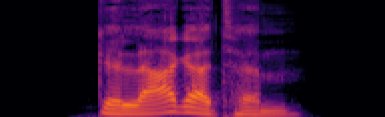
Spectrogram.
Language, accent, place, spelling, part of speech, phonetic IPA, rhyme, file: German, Germany, Berlin, gelagertem, adjective, [ɡəˈlaːɡɐtəm], -aːɡɐtəm, De-gelagertem.ogg
- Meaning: strong dative masculine/neuter singular of gelagert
